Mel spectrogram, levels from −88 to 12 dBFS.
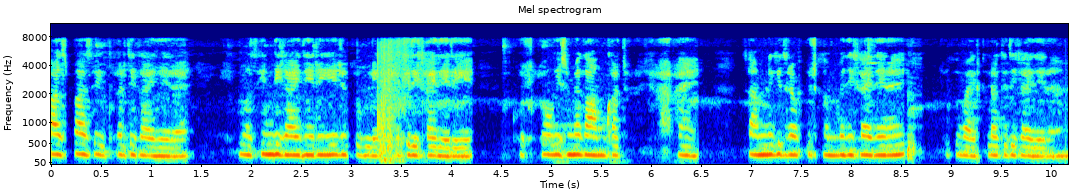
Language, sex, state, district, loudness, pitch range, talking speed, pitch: Hindi, female, Bihar, Araria, -15 LUFS, 210-230 Hz, 275 wpm, 225 Hz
